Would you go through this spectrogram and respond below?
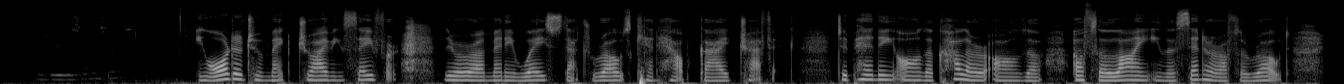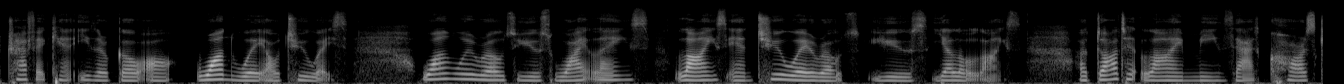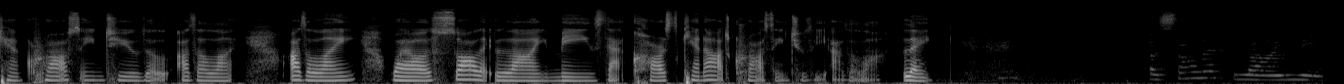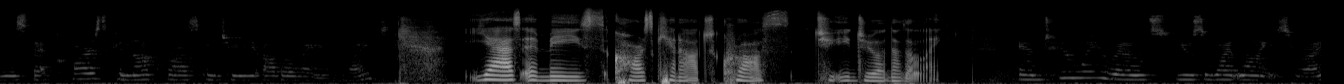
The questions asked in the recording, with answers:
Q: And two-way roads use white lines, right?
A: No, they use yellow lines.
